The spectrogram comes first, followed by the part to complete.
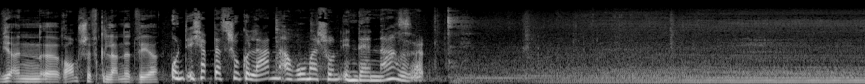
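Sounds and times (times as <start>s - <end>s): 
speech: 0.0s - 4.6s
espresso machine electric pump humming while pouring espresso into cup: 4.5s - 8.6s.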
